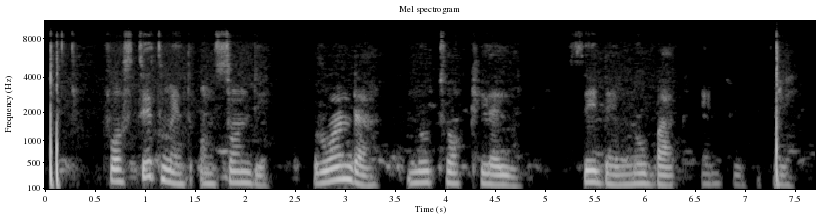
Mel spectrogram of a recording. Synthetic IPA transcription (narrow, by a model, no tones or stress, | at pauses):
fɔstʰetmɛ̃ntɔ̃nsɔ̃nde | ɹoãndanotʰɔkːʰliɛli | sedɛ̃mnobak | ɛ̃ntʰwɛ̃ntʰiθɹi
